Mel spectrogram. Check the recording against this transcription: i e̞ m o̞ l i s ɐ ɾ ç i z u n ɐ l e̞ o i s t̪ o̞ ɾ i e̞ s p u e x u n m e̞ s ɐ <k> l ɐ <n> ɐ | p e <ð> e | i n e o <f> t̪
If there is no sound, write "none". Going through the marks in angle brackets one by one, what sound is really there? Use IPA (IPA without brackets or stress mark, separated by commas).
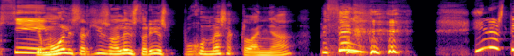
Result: k, ɲ, θ, s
